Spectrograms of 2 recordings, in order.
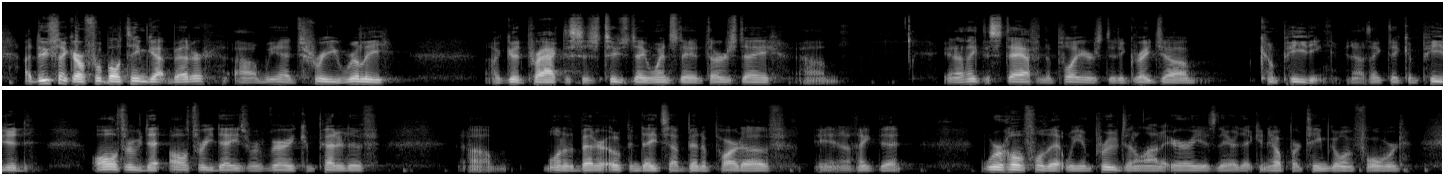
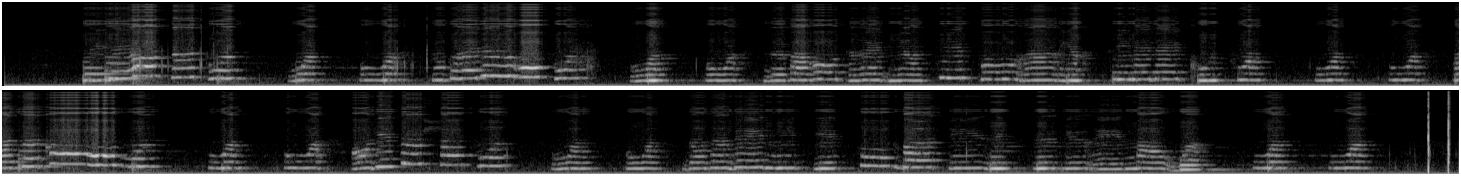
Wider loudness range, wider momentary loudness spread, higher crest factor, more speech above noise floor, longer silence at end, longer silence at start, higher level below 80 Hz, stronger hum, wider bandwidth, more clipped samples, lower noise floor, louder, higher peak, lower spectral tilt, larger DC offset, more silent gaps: about the same, 7 LU vs 6 LU; about the same, 17 LU vs 15 LU; about the same, 24 dB vs 28 dB; first, 41 dB vs 23 dB; about the same, 0 s vs 0.05 s; about the same, 0 s vs 0 s; second, -76 dBFS vs -48 dBFS; neither; second, 12.5 kHz vs over 20 kHz; neither; first, -64 dBFS vs -51 dBFS; first, -24 LUFS vs -28 LUFS; about the same, 0 dBFS vs 0 dBFS; about the same, -4 dB/octave vs -4 dB/octave; second, under 0.1% vs 2%; neither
